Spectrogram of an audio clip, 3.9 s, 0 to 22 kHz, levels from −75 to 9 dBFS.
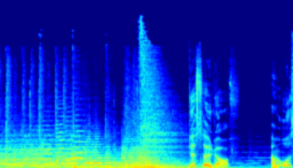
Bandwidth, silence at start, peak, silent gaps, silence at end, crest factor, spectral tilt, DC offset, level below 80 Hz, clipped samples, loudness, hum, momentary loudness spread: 18 kHz; 0 s; 0 dBFS; none; 0 s; 18 dB; -5.5 dB/octave; under 0.1%; -34 dBFS; under 0.1%; -18 LUFS; none; 6 LU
